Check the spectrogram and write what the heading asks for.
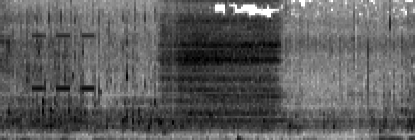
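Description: Scuba regulator breathing heard underwater: a steady crackle of bubbles, with a hissing breath in the middle.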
